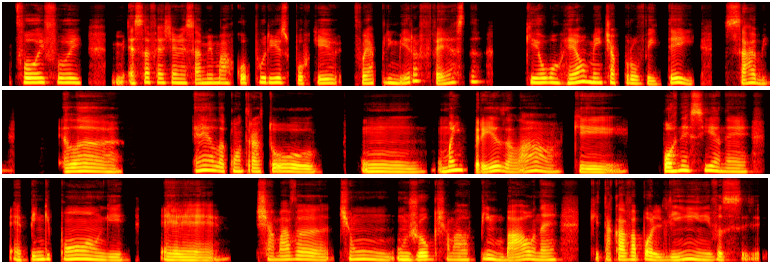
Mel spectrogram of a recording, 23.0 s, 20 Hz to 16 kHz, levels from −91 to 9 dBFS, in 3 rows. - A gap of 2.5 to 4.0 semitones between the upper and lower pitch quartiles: No, average, 4.7 semitones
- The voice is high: No, medium, 160 Hz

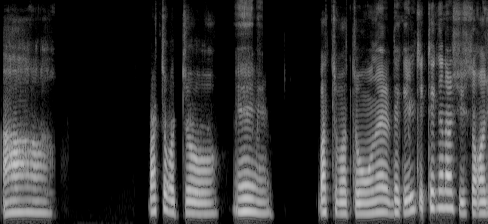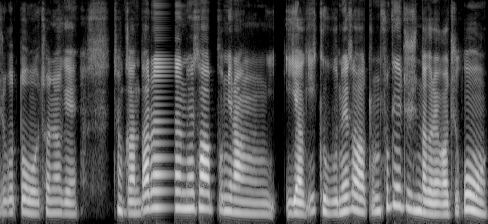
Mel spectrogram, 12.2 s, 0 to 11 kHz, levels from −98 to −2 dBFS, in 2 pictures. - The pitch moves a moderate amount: Yes, average, 3.9 semitones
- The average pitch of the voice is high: No, medium, 180 Hz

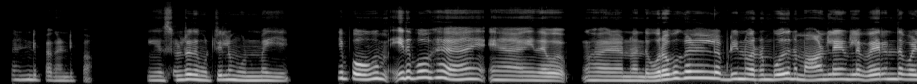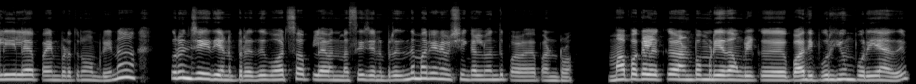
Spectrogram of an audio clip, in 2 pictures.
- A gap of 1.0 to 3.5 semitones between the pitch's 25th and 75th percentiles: Yes, average, 3.0 semitones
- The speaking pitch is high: Yes, high, 215 Hz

